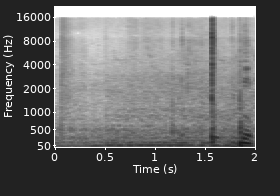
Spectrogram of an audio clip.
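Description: Car cabin sound while driving: a steady low engine and road hum, with a sharp click about one and a half seconds in.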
